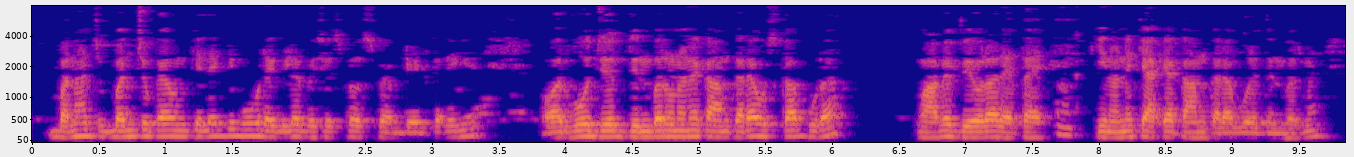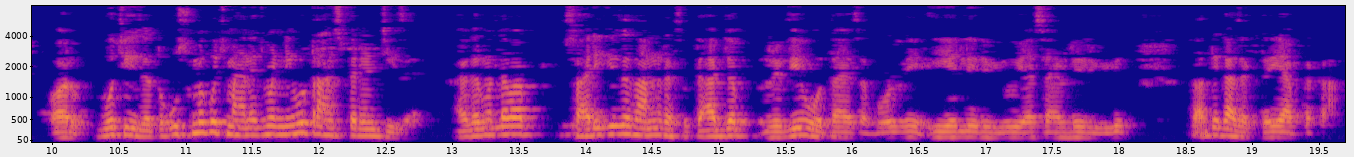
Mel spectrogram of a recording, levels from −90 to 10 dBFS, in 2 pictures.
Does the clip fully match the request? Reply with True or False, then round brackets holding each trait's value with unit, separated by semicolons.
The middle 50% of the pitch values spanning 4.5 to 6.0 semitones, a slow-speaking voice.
False (4.9 semitones; 245 wpm)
